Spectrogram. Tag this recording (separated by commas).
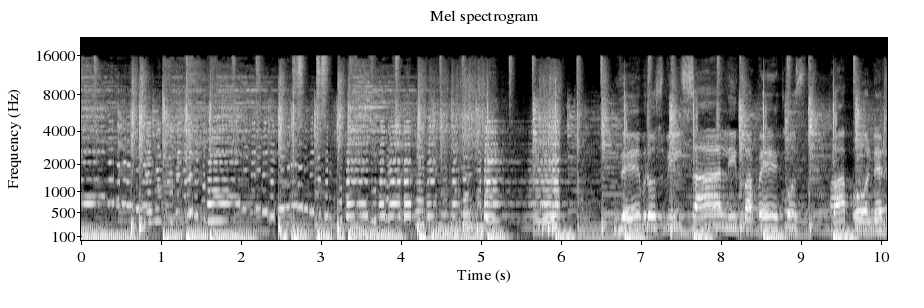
Music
